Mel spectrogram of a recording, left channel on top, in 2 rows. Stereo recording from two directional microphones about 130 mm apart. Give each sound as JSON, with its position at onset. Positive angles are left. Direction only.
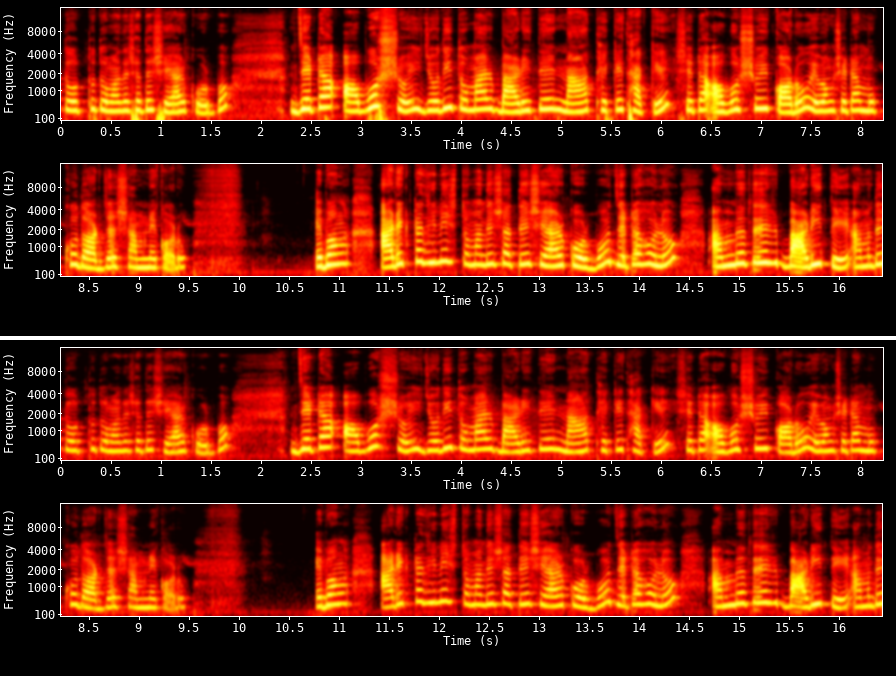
{"t": 0.0, "sound": "a woman's voice", "side_deg": 45}
{"t": 10.8, "sound": "a woman's voice", "side_deg": 40}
